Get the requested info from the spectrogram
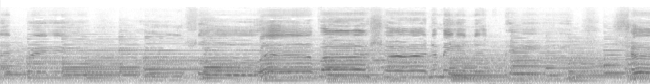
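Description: A hymn being sung to piano accompaniment, the melody moving from note to note over held chords.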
